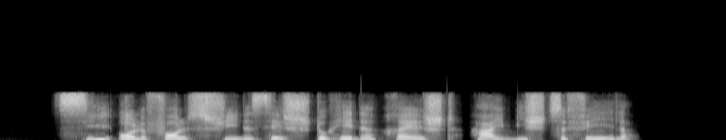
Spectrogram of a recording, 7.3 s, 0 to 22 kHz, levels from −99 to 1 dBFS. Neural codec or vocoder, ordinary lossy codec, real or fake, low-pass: codec, 16 kHz, 0.8 kbps, ZipCodec; AAC, 48 kbps; fake; 7.2 kHz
